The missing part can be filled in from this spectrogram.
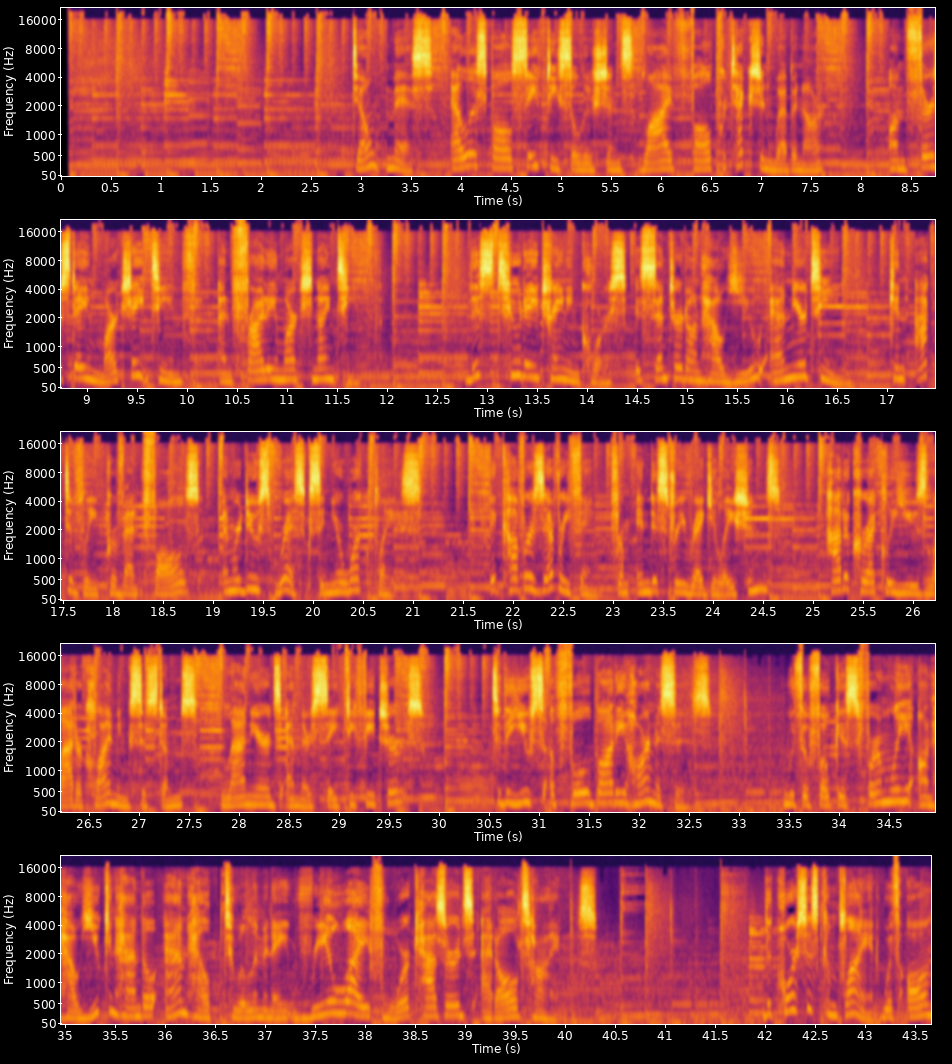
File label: Commercial; Ellis Fall Safety Solutions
